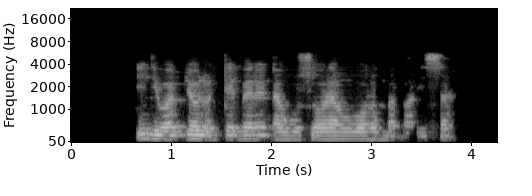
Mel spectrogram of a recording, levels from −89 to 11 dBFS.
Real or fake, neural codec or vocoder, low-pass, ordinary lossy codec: real; none; 5.4 kHz; Opus, 32 kbps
